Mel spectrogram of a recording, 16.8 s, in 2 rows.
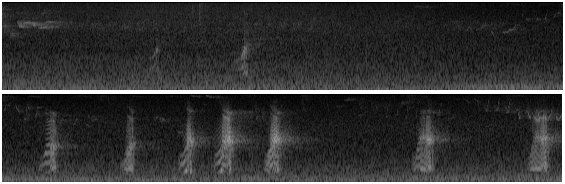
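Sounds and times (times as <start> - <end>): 
low steady hiss: 0.0 - 16.8
marsh frogs croaking: 11.1 - 12.8, 14.6 - 15.1, 16.4 - 16.8.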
